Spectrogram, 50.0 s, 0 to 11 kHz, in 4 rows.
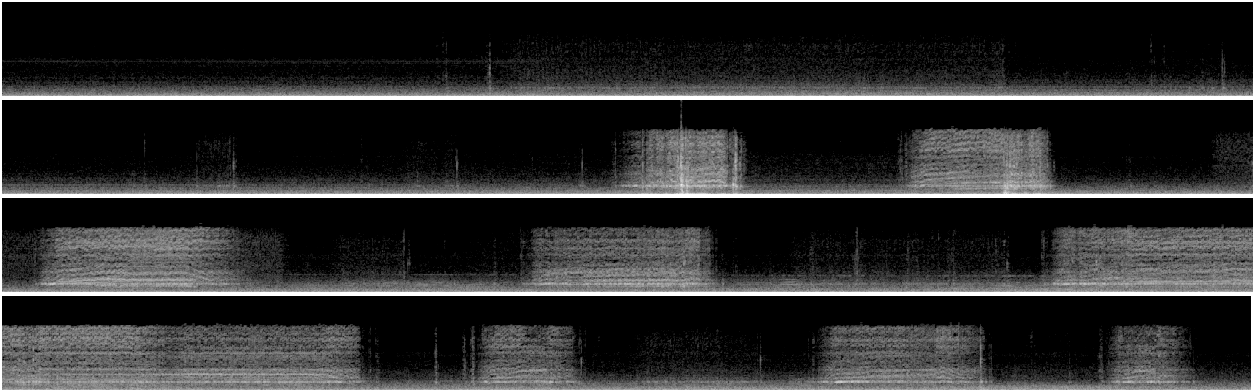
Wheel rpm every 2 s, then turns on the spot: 0, 0, 10, 20, 20, 0, 0, 0, 10, 60, 40, 80, 40, 80, 10, 110, 20, 30, 150, 160, 70, 50, 20, 70, 30.
4-10 16-18 32-34 40-44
